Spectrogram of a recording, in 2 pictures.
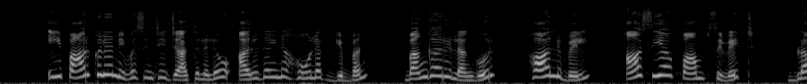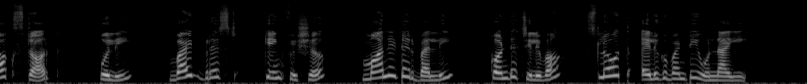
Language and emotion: Telugu, neutral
